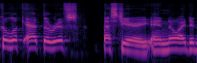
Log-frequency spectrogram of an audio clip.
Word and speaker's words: bestiary: Is it pronounced bestiary or bestiary? It doesn't have the A in there.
